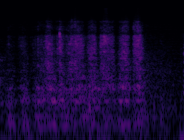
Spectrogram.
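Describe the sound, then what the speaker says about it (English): Faint, rhythmic scratchy rubbing strokes of coarse heavy-duty sandpaper on a wooden dresser, about six quick passes in a row. "I've just got some really heavy duty sandpaper here and I'm just sanding it"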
